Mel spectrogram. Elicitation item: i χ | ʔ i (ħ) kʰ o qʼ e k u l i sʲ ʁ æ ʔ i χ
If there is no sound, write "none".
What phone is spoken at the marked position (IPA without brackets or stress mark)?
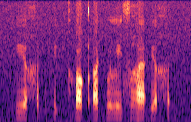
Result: ʔ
